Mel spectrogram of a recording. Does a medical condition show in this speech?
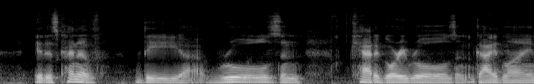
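No.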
